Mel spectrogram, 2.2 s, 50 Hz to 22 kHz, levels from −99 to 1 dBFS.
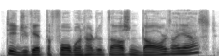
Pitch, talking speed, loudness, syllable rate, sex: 140 Hz, 300 wpm, -15 LUFS, 7.7 syllables/s, male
